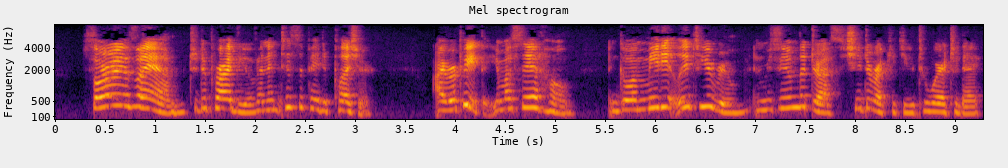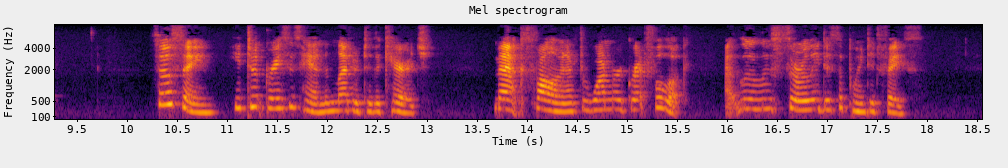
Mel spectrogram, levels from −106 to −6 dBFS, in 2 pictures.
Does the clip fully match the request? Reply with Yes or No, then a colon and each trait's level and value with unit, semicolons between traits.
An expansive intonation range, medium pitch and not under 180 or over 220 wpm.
No: wide, 5.8 semitones; very high, 265 Hz; average, 190 wpm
